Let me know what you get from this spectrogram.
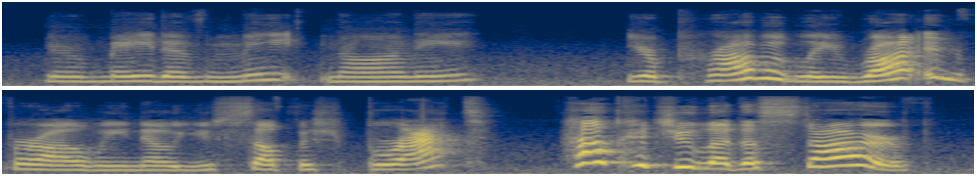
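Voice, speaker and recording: A woman uses a put-on character voice that is shrill and fairly high. She speaks at a moderate pace. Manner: shrieking, enraged.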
